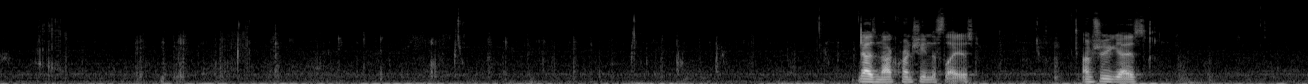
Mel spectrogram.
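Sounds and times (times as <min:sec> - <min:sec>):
chewing with wet mouth sounds: 0:00.3 - 0:08.6, 0:09.7 - 0:10.8.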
